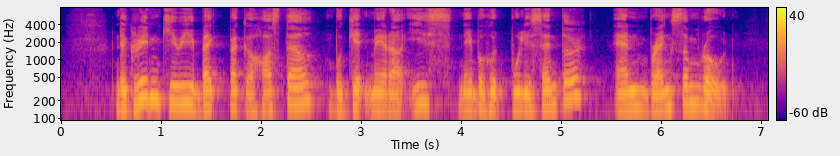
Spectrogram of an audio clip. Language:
English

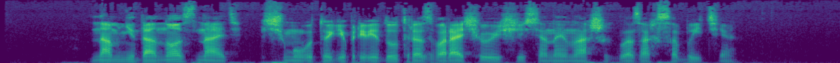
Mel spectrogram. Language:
Russian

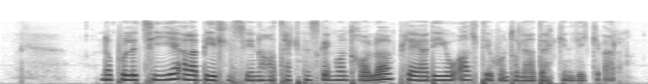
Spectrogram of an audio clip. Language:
Norwegian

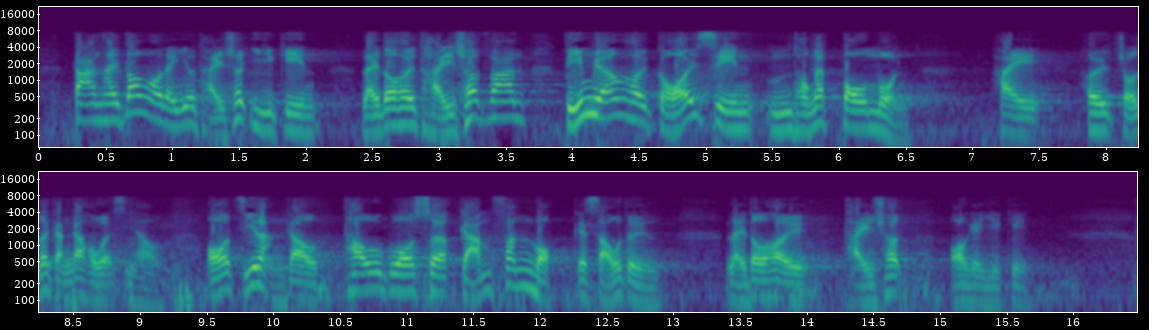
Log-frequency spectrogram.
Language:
Cantonese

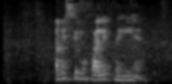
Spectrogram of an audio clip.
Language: Urdu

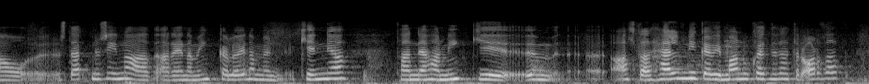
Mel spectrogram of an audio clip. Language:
Icelandic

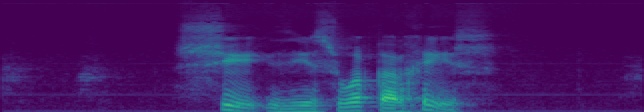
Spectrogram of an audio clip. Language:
Kabyle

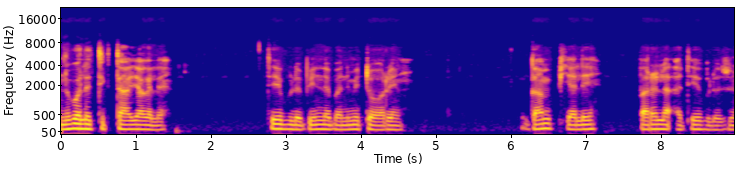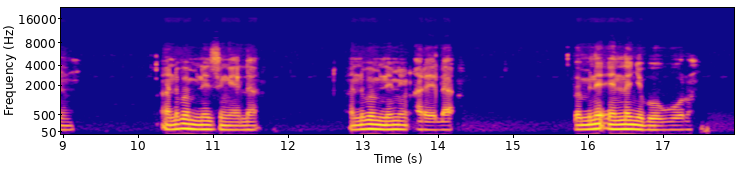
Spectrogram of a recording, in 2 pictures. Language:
Southern Dagaare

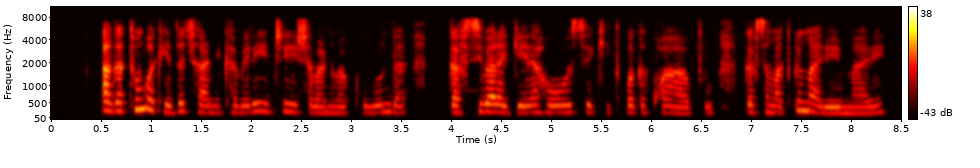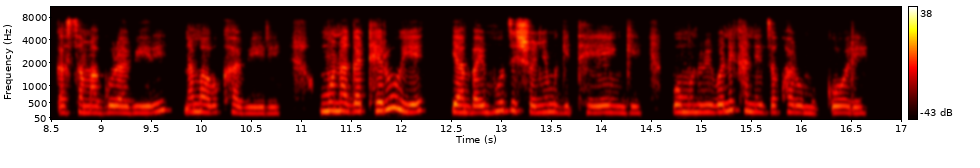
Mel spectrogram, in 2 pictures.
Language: Rundi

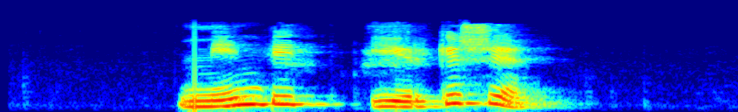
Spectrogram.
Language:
Bashkir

